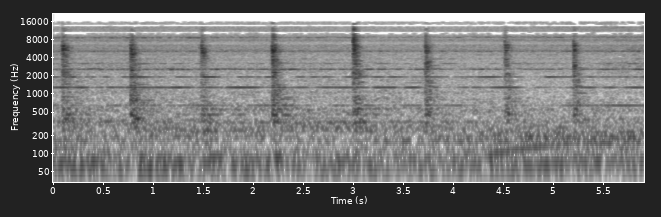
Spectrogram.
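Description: Steady multi-tone whine of a parked jet airliner on the apron, with sharp footsteps clicking evenly at about three every two seconds.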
